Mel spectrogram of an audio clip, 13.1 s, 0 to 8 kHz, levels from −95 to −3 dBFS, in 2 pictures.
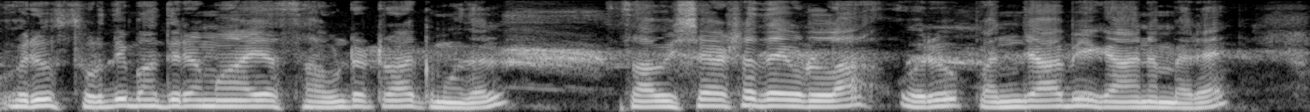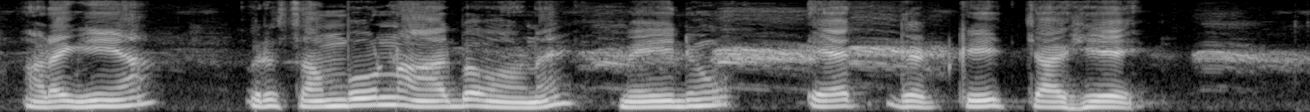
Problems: background sounds at intervals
